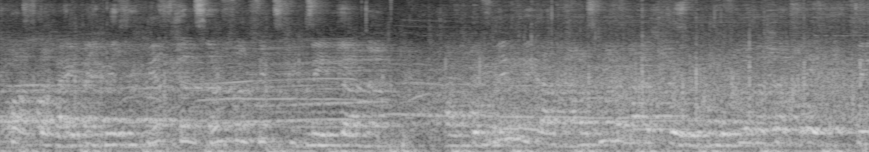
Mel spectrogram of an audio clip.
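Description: Stadium ambience: music and an announcer's voice over the public-address system, with crowd noise underneath.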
